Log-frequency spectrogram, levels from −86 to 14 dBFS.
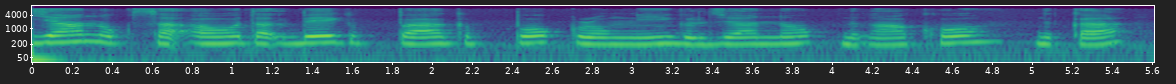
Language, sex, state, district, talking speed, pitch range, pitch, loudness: Garo, female, Meghalaya, West Garo Hills, 95 wpm, 205-230 Hz, 215 Hz, -17 LUFS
